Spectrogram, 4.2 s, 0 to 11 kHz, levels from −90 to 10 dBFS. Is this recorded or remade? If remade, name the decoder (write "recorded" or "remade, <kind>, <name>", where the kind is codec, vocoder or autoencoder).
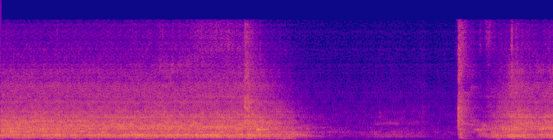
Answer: remade, vocoder, WaveNeXt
